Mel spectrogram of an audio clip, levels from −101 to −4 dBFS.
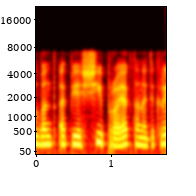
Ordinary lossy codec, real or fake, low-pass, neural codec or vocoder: Opus, 64 kbps; real; 7.2 kHz; none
